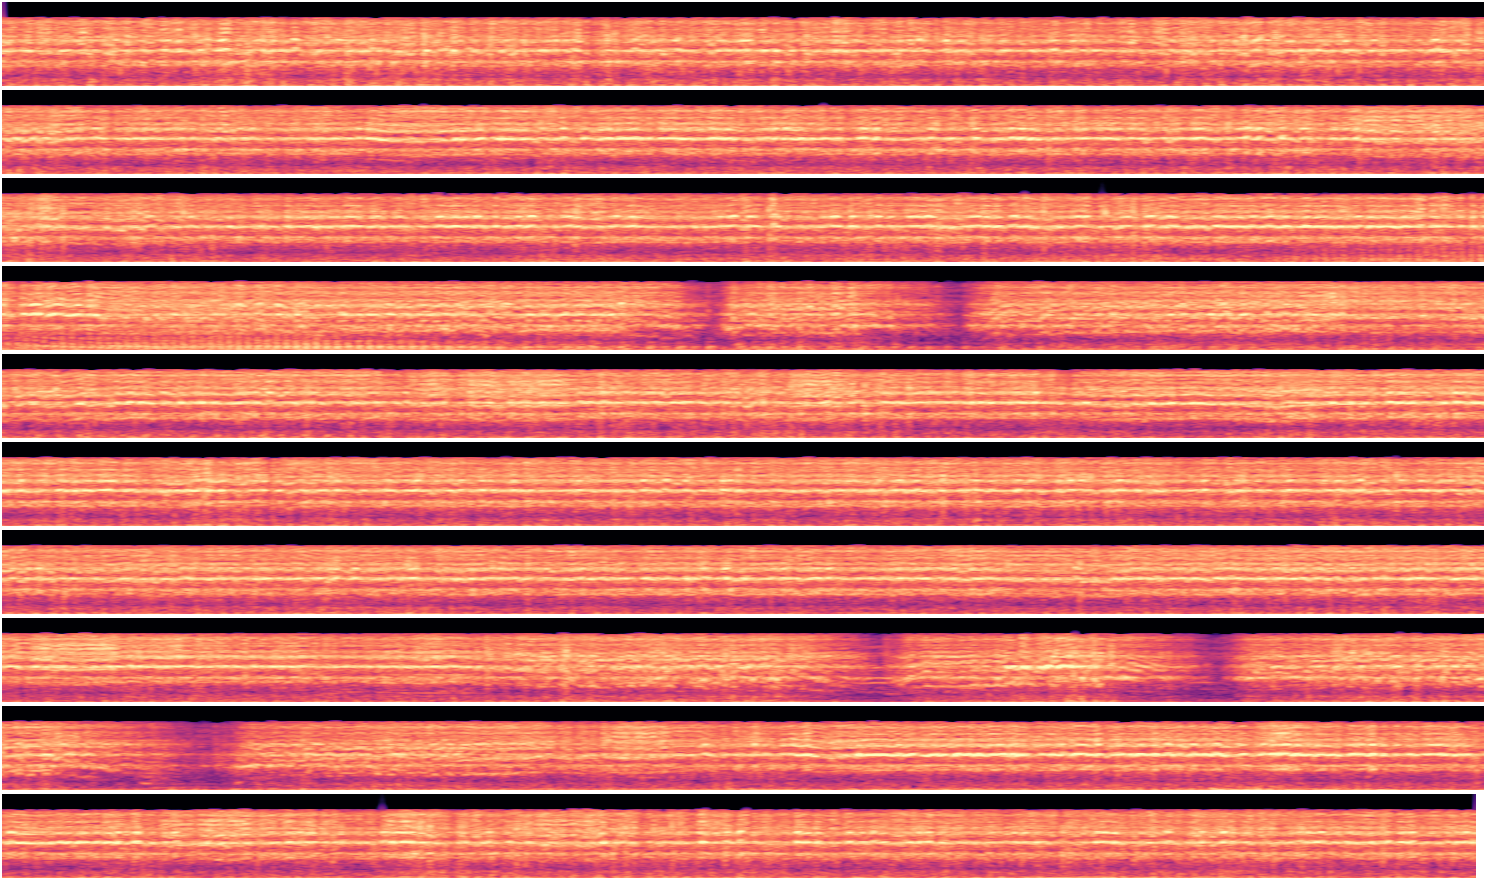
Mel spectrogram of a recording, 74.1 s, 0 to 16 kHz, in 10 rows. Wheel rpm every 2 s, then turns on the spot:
230, 220, 230, 230, 230, 230, 230, 230, 240, 230, 230, 210, 160, 120, 210, 230, 220, 220, 230, 230, 230, 230, 230, 230, 230, 230, 230, 180, 100, 110, 140, 220, 230, 230, 230, 230, 230.
none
